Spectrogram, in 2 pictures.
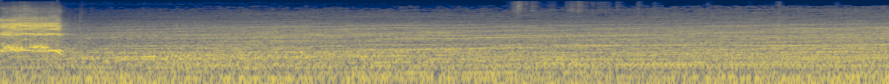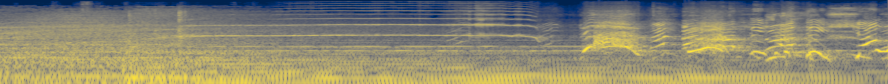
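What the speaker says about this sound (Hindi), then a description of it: "आप इतना चीख क्यों रही थी?" A woman in a Hindi horror drama screams, a long shrill cry that rises steadily in pitch, then breaks into several loud, sharp shrieks near the end.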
